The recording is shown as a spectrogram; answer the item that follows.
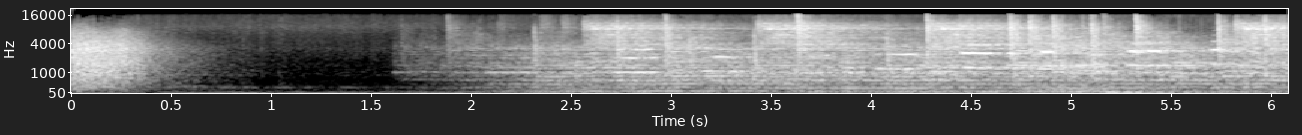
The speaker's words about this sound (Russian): Петер, выстрели разок из пистолета. Посмотрим, не испугаются ли они. Петер открыл в кухне окно и, прицелившись в темноту, спустил курок. Раздался жуткий выстрел.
